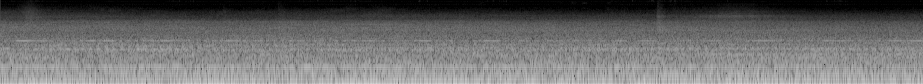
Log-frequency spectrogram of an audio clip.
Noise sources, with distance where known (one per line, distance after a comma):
unidentified impact machinery, far
reverse beeper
